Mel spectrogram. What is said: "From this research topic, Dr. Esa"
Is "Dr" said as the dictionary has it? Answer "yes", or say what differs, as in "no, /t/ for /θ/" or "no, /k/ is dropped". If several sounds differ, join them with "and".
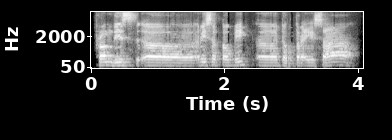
yes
